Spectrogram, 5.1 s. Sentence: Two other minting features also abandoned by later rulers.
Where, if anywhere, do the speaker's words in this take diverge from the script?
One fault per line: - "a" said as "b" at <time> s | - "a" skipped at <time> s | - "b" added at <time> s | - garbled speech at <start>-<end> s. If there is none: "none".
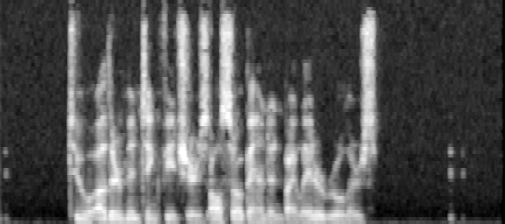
none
